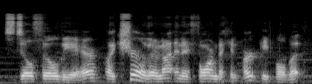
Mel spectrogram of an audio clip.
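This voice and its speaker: Guy streaming a game, thinking out loud, medium pitch, faint music behind. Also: brisk, rough recording. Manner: speculative, repeats "like" and "right?". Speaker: game livestreamer. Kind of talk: casual live game commentary.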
